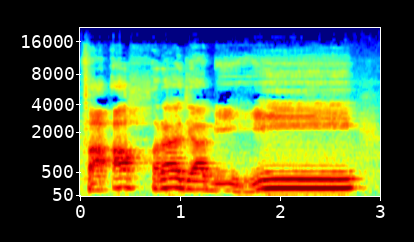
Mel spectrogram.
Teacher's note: فاخرجا به، یہ جا کو بعض مرتبہ دوست لمبا پڑھ دیتے ہیں، تو یہ جا جو ہے اسے لمبا کرنے کی کوئی وجہ نہیں ہے. فاخرجا به، اور ہی کو آپ دیکھیں اس کو پرولونگ کر رہے ہیں کہ اس میں کسرہ ہے اور وہ کھڑی کسرہ ہے.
